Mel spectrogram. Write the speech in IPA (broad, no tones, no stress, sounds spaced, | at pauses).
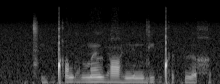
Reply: t͡sʼ i̤ ǃʼ ə̃ dˤ a̤ m ə̃ l i̤ ʕ i̤ n i n d i ǃʼ ə k ɯ χ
